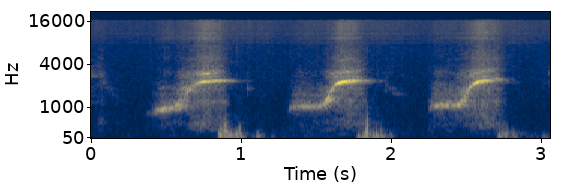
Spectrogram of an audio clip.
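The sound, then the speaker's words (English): A person facing east whistles three times, each whistle sliding upward from a low tone to a high one, evenly spaced with short pauses between, clear with no talking. “You're going to face the east, and you're going to whistle three times.”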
